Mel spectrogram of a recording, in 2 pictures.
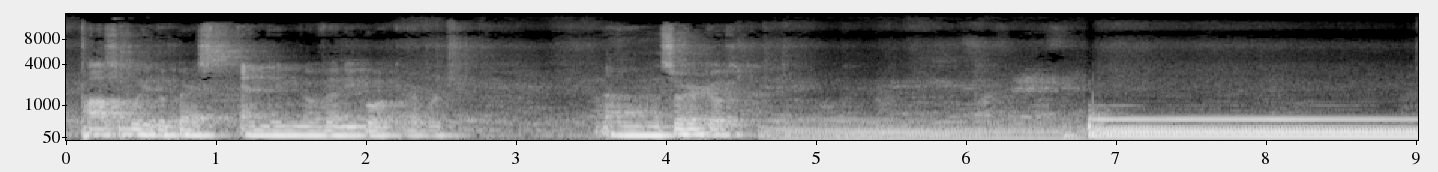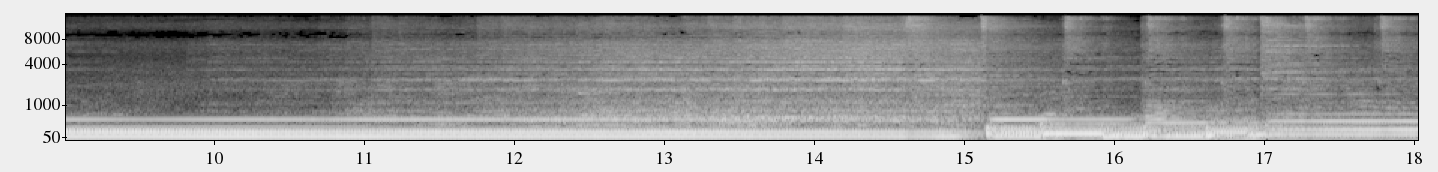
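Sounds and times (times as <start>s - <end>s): double bass: 3.6s - 18.0s
electric bass: 3.6s - 18.0s
cymbal wash: 9.1s - 18.0s.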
